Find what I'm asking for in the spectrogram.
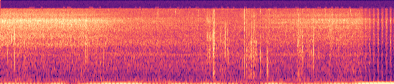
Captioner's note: none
